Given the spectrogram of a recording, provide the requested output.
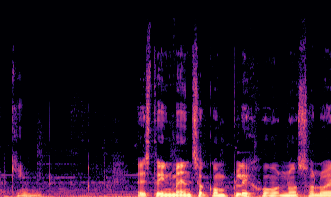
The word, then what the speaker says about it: Qing: los emperadores Qing o Qin, como quieran. Sé que se pronuncia Qin, pero me gusta Qing.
